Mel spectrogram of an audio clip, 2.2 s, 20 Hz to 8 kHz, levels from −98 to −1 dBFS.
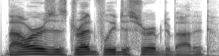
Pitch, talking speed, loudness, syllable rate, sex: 110 Hz, 165 wpm, -16 LUFS, 6.0 syllables/s, male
